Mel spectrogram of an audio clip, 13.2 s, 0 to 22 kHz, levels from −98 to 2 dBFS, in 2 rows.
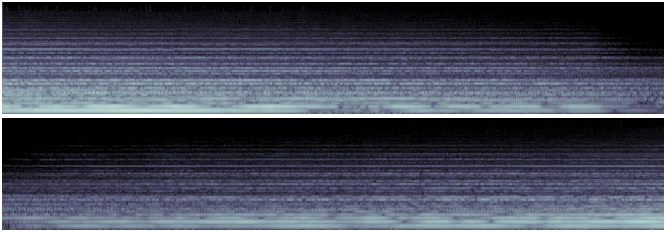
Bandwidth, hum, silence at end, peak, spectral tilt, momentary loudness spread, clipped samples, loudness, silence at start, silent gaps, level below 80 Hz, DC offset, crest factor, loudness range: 7.8 kHz; none; 0 s; -10 dBFS; -8 dB/octave; 18 LU; under 0.1%; -27 LUFS; 0 s; none; -56 dBFS; under 0.1%; 16 dB; 14 LU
